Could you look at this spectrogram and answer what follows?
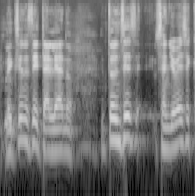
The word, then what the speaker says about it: Sangiovese: Y ojo, se pronuncia Sangiovese.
